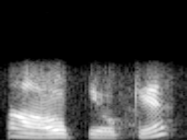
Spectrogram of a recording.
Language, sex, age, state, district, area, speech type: Telugu, female, 30-45, Andhra Pradesh, Eluru, rural, conversation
